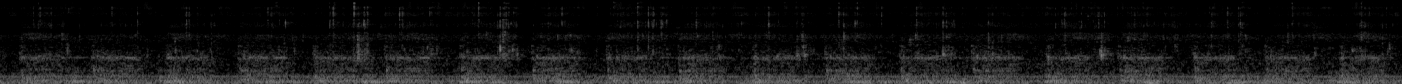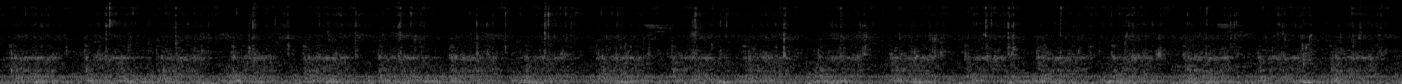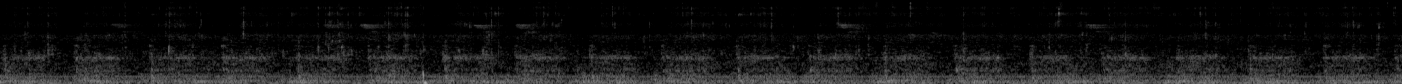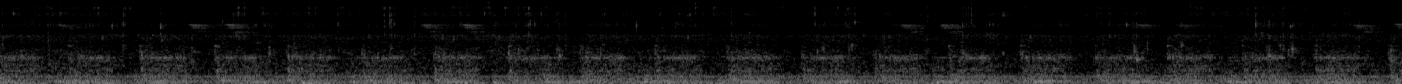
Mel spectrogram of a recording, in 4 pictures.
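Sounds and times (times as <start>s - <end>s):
steady hum: 0.0s - 56.0s
washing machine sloshing: 0.0s - 56.0s.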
